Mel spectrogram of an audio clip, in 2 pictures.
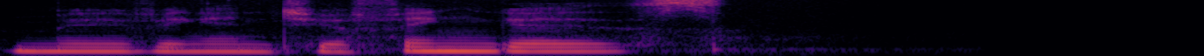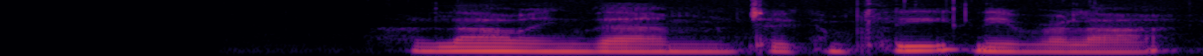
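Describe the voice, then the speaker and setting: A woman narrating a guided body scan meditation in a soothing, unhurried, hushed manner. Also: on the low side, little pitch movement.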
